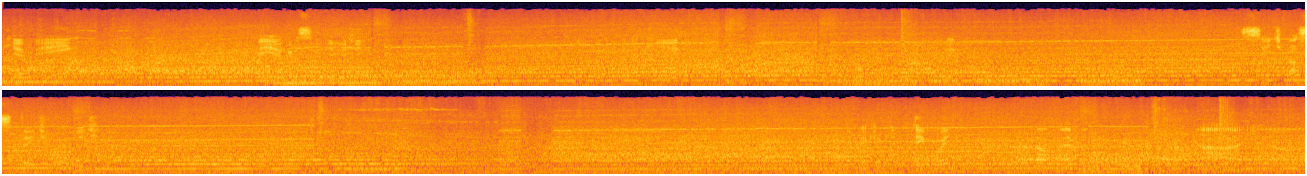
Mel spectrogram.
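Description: A four-cylinder racing car engine revs hard, accelerating up through the gears.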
